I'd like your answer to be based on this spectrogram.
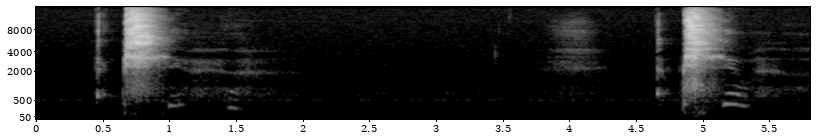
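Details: Two forceful sneezes about four seconds apart, each preceded by a quick breath catch, partly held back by an exhausted person with sore abs during a long repeated sneezing fit; sneezing fit.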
